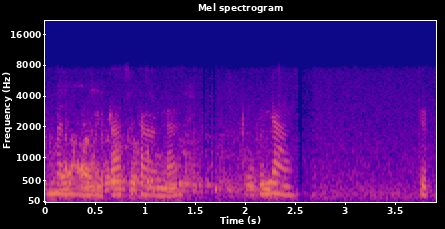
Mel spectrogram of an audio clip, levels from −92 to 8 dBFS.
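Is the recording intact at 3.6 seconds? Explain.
Yes, the speech at 3.6 seconds is intact, with no fault at that moment.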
